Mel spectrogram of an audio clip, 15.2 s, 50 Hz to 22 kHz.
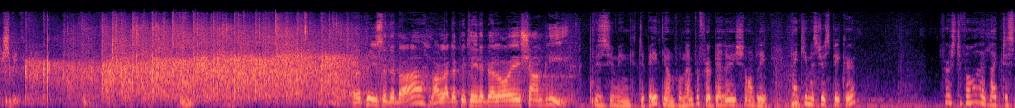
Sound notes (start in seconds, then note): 3.8 applause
